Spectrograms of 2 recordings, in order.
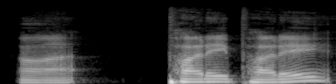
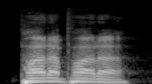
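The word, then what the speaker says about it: ParaPara: This time not twerking, but this time specifically, pare pare. Is that how you say it? I'm putting Miskiff through another humiliation ritual. Yes. Para para.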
